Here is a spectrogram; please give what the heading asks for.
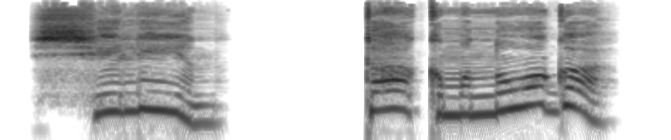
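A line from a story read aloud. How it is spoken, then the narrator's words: Hoarse whisper. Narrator (Russian): сиплым голосом прошептала Аги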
